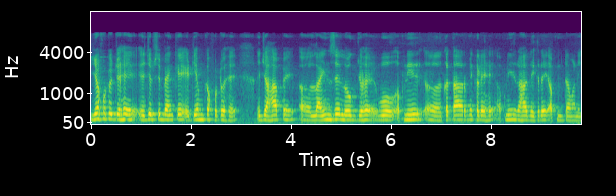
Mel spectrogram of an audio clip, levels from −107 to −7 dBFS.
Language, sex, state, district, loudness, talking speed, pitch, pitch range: Hindi, male, Chhattisgarh, Sukma, -15 LUFS, 220 wpm, 150 Hz, 145-160 Hz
